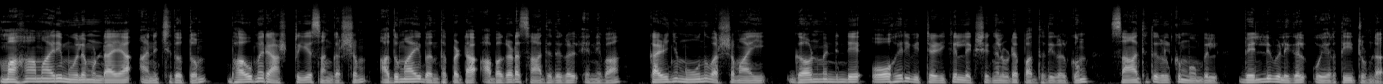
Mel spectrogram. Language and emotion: Malayalam, neutral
